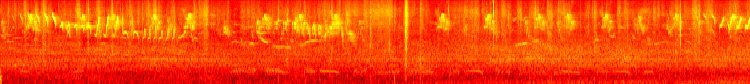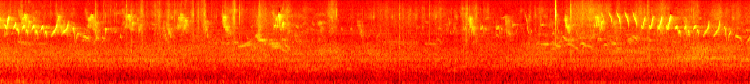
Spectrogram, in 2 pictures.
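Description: Songbirds singing in several separate bursts of fast trilled phrases, with pauses between them.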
